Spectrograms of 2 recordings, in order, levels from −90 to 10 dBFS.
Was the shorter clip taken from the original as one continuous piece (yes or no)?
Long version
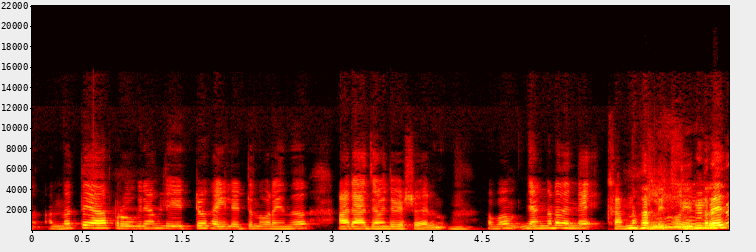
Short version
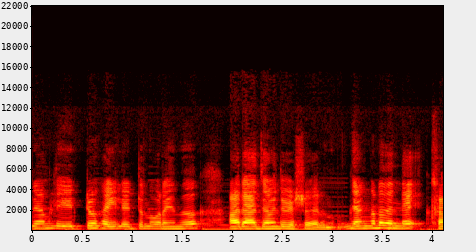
no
